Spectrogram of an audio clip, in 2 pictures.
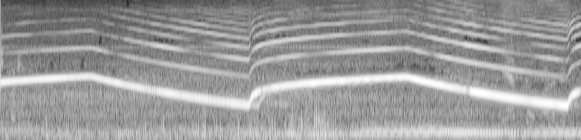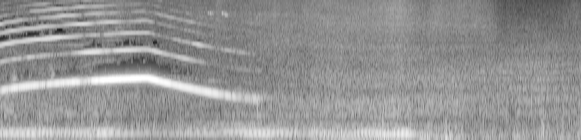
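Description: Fire truck siren wailing in three cycles, each a quick rise then a slow fall, cutting off about twelve seconds in. The truck's engine gets louder as it passes and then fades away.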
